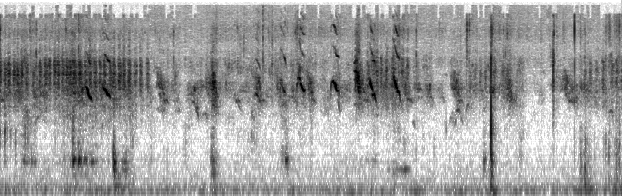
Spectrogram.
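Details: Ducklings in a village, several high thin peeps in quick irregular bursts, some overlapping, with sharp clicks and rustling around them.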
